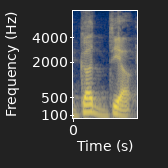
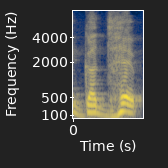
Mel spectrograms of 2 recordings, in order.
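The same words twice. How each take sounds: First: गद्य as "gad-dya", short final a; unaspirated d-y in गद्य; careful गद्य with no puff; correct pronunciation. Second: गद्य as "gaddhe", ending in e; wrong गद्य with dhe for dya; common mispronunciation. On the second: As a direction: aspirate the d and close गद्य on e. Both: Shown as a demonstration. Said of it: "सही उच्चारण है".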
